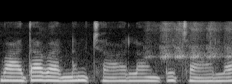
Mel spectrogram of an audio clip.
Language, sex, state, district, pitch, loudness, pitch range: Telugu, female, Andhra Pradesh, Sri Satya Sai, 170 Hz, -15 LUFS, 165-180 Hz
